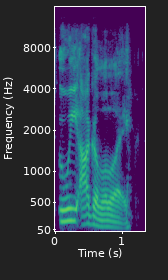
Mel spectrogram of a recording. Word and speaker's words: Uiagalelei: So I found the pronunciation guide so I didn't sound like a complete caveman trying to botch his name up. It's Uiagalelei. – Uiagalelei.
